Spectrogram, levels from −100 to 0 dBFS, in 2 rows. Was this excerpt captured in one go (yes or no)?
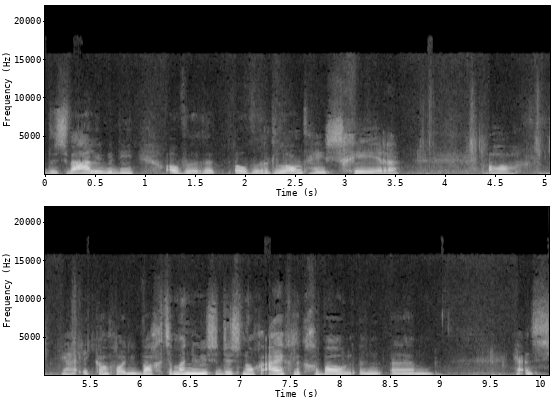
yes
